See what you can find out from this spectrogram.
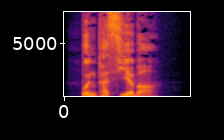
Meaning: impassable, insurmountable
- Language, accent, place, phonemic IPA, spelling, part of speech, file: German, Germany, Berlin, /ˈʊnpaˌsiːɐ̯baːɐ̯/, unpassierbar, adjective, De-unpassierbar.ogg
